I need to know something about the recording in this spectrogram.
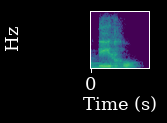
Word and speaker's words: dijo: O sea, se transcribiría como Dixo, pero se pronuncia en este caso, sabemos que es la palabra dijo.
